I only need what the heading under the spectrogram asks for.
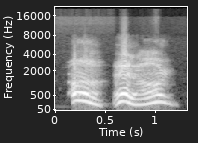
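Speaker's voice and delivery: put-on old grandad, very high, shrill and very loud. Giving the best granddad impression possible: put-on old grandad voice. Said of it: "Best impression of a granddad I can possibly do".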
